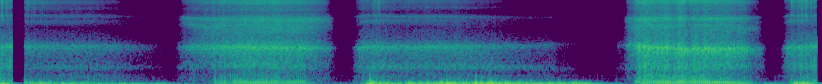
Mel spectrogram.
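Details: Loud, rough snoring during sleep in repeated breathing cycles, with brief pauses between breaths.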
